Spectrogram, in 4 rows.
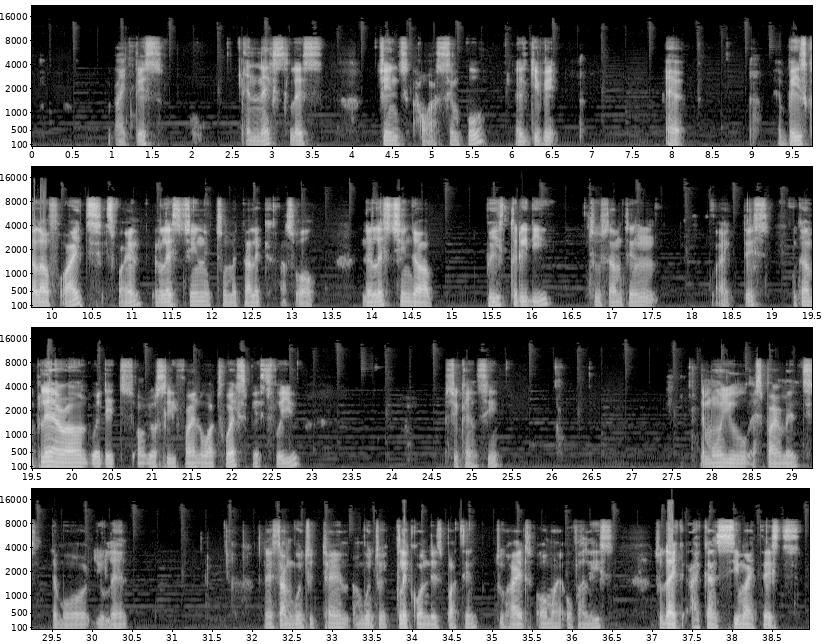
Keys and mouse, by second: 3.4 middle drag, 4.2 click, 6.3 click, 11.8 click, 13.9 click, 15.5 click, 16.5 click, 21.1 middle click, 22.7-23.7 drag, 25.3 click, 26.5-27.6 drag, 34.4 click.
